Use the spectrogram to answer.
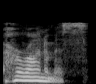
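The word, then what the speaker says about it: Hieronymus: And it's heronomous. Rhymes with anonymous.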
